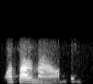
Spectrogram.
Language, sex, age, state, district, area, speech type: Nepali, female, 30-45, West Bengal, Jalpaiguri, urban, conversation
